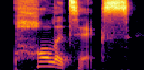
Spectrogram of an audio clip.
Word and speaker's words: politics: Like politics is stressed at the beginning.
